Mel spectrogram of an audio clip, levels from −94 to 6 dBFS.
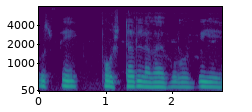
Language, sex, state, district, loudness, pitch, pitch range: Hindi, female, Bihar, Saharsa, -44 LUFS, 175 Hz, 165-180 Hz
